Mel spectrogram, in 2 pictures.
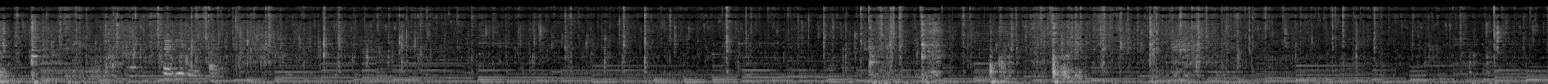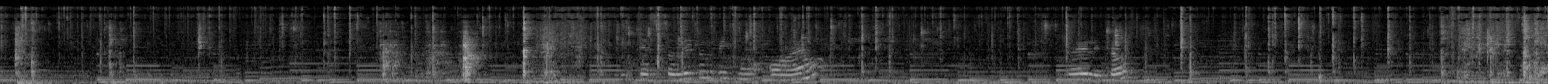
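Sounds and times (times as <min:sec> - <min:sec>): metal spatula scraping a pan: 0:00.0 - 0:02.8, 0:08.6 - 0:12.5, 0:19.2 - 0:21.6, 0:29.8 - 0:30.9
oil sizzling in a wok: 0:00.0 - 0:30.9
quiet background music: 0:00.0 - 0:30.9.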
